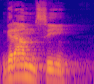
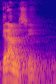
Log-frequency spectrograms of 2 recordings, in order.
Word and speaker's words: Gramsci: Gramsci. Se escribe G-R-A-M-S-C-I, Gramsci, o Gramsci pronunciarán algunos, no sé cuál es la pronunciación usual en italiano para eso.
